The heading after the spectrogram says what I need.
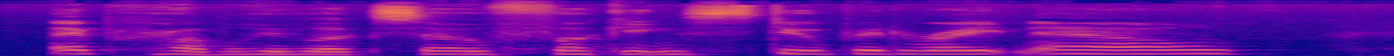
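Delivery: a bit irritated, still chuckling through it. Reading the carried prince's remark: a little annoyed yet laughing. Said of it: "a little pissed, yet still laughing".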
